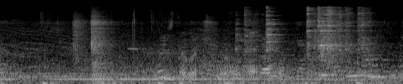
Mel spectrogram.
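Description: Restaurant kitchen clatter: dishes and cutlery clinking in scattered knocks, a cluster about a second in and another around three seconds in, with indistinct voices behind.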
